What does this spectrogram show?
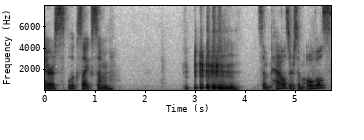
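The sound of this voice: A woman's raspy, hoarse, put-on character voice at a fairly low pitch, with lively intonation, a very slow pace and long, frequent pauses.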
